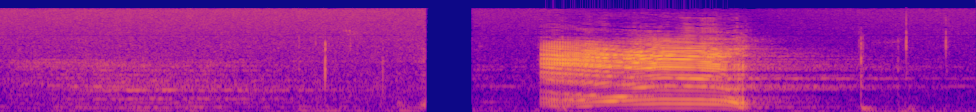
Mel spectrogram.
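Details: Red deer stag bellowing in a forest during the rut: one drawn-out, strongly harmonic roar of about a second that swells and then drops away, with a faint background hum before it.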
